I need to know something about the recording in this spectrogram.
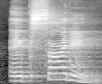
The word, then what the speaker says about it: exciting: Exciting, nhấn âm 2. Exciting, đó, nhấn âm 2.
